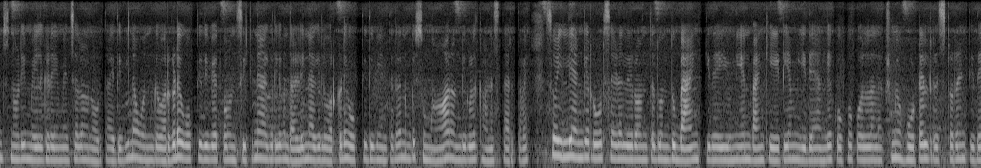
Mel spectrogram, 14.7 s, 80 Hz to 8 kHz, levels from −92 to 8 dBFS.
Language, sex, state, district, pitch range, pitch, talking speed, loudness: Kannada, female, Karnataka, Gulbarga, 180-195 Hz, 185 Hz, 190 wpm, -30 LUFS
